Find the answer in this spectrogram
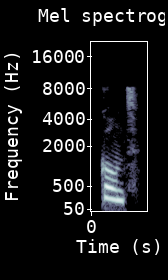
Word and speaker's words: komt: Komt, Means comes, pronounced komt. with the O, sound similar to the o in come, but slightly shorter.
